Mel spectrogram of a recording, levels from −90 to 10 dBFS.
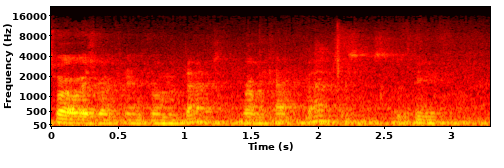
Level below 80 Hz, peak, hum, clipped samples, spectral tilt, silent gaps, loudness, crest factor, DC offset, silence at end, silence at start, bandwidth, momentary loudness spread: -40 dBFS; -4 dBFS; none; under 0.1%; -7 dB/octave; none; -23 LUFS; 16 dB; under 0.1%; 0 s; 0 s; 13.5 kHz; 7 LU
